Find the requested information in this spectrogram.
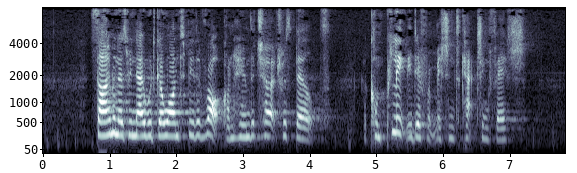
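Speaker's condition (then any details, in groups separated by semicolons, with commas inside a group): No condition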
